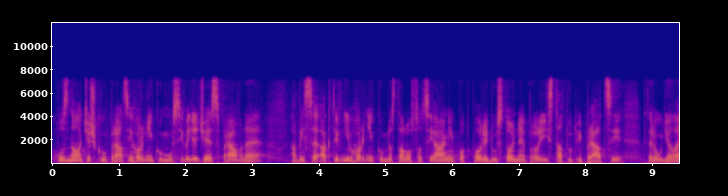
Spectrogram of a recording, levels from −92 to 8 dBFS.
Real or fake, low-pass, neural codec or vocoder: fake; 7.2 kHz; codec, 16 kHz, 1 kbps, X-Codec, HuBERT features, trained on LibriSpeech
